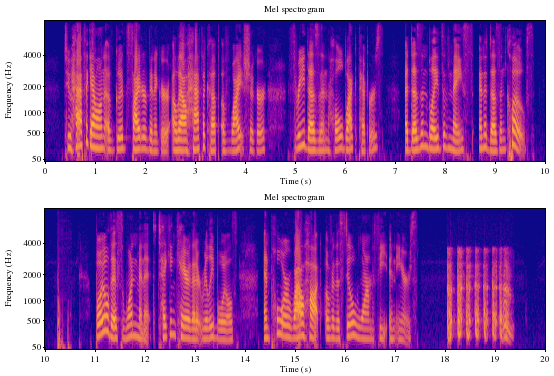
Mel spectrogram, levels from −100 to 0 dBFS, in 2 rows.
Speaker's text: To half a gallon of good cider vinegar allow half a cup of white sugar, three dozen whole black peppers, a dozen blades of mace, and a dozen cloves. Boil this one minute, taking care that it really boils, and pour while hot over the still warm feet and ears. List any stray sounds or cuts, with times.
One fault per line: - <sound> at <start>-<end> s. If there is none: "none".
- thud at 10.3-10.5 s
- cough at 18.0-19.4 s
